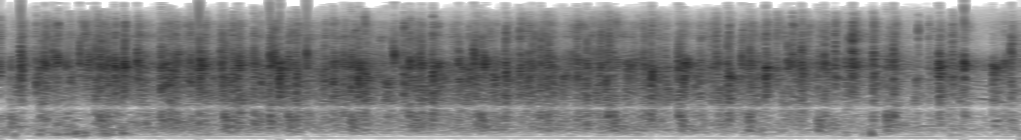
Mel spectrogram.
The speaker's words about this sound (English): Amen. Can we just give a hand clap?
